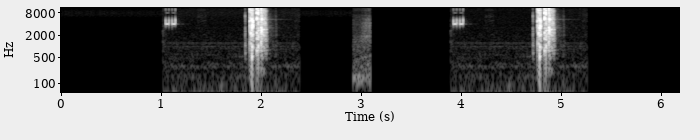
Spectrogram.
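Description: Camera shutter sound effect, twice: each a light click followed a moment later by a louder snap, with dead silence between.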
